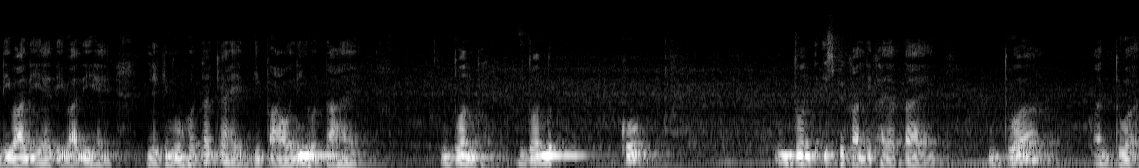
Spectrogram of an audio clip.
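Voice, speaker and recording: A man's voice: medium pitch, dark tone, lo-fi sound, slight background noise. A male teacher giving a Hindi spelling lesson for exam prep, who repeats each word and keeps asking his students rhetorical questions. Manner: repeats words and asks the class rhetorical questions.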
